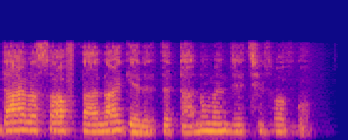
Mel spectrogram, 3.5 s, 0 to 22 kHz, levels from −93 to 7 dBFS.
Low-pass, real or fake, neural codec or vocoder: 7.2 kHz; fake; codec, 16 kHz, 0.4 kbps, LongCat-Audio-Codec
